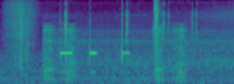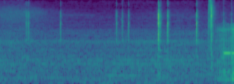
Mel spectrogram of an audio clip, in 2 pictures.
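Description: Short electronic clicks and beeps sound as a game menu is browsed.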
